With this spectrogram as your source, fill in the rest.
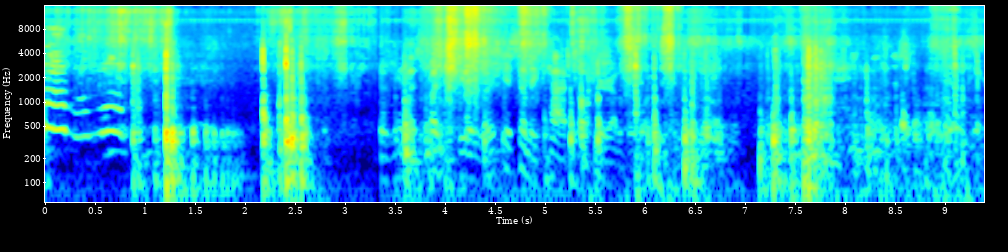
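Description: Gear knocks and clatters against a plastic boat.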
